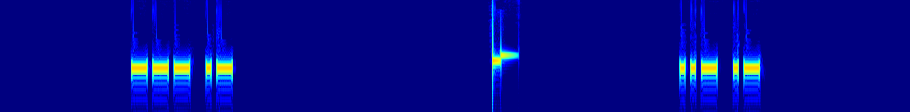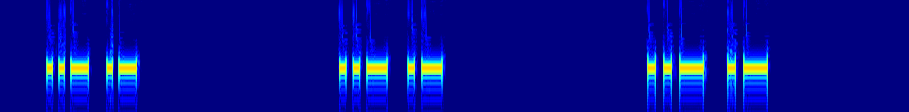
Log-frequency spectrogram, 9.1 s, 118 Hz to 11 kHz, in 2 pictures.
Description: Morse code, heard as a keyed tone, about 38 wpm, 700 Hz. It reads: OA UA UA UA UA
